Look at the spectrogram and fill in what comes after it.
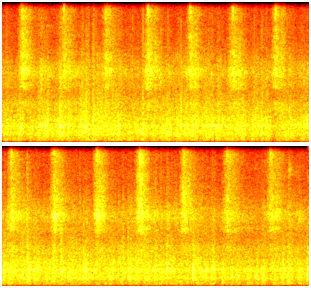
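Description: Steam-hauled heritage passenger train running, heard from an open carriage window: a steady rushing rumble with a regular beat about twice a second.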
